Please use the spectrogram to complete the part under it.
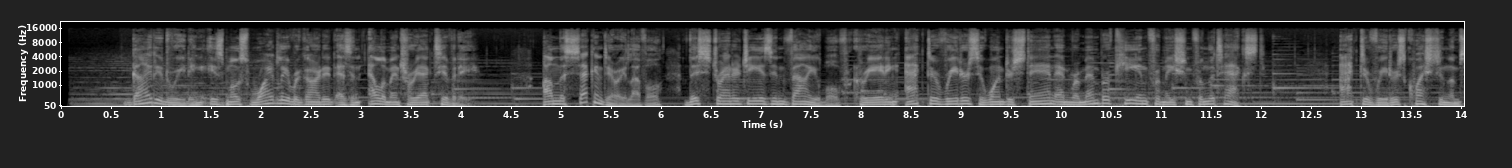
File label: Narr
